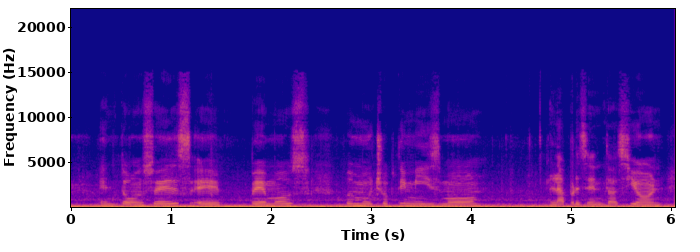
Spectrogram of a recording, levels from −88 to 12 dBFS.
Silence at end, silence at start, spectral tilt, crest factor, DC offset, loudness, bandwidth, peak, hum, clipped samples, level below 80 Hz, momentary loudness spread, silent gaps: 0 s; 0 s; -6 dB/octave; 12 dB; under 0.1%; -23 LUFS; 12 kHz; -8 dBFS; none; under 0.1%; -22 dBFS; 4 LU; none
